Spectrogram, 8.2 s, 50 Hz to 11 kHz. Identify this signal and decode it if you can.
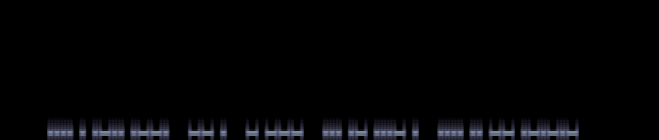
Morse code, heard as a keyed tone, about 30 wpm, 700 Hz. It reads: HELP ME TO SAVE HIM.
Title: Sentences from Top 1100 Words 30wpm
